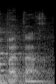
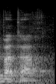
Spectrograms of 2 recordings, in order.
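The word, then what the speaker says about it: פתח: en tout cas voilà dans la prononciation hashkenas on voit vraiment la différence qui a entre le kamat et le Patard c'est que le Patard c'est ouvert alors que le kamat ça veut dire fermé ça ve dire on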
